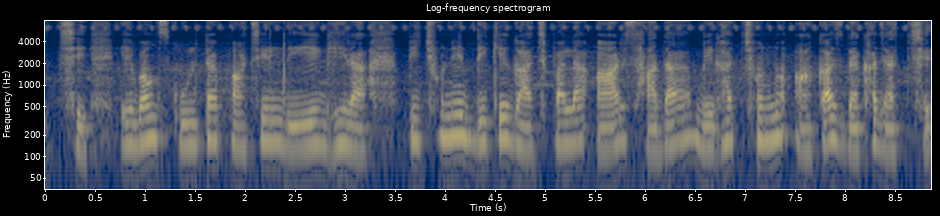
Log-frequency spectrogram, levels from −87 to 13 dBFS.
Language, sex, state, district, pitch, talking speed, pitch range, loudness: Bengali, male, West Bengal, Jhargram, 160 Hz, 100 wpm, 135-170 Hz, -23 LUFS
